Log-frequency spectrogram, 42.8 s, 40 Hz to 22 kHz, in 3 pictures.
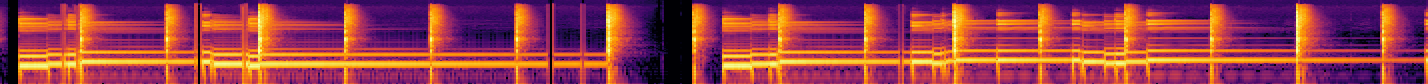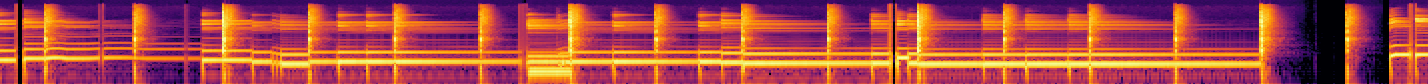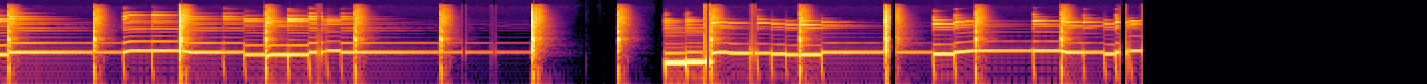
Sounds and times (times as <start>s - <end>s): Bass guitar: 0.0s - 6.1s, 7.2s - 26.9s, 35.2s - 39.7s
Strum: 0.2s - 6.2s, 7.2s - 26.9s.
